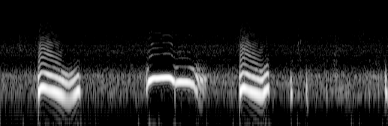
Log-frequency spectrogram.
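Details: Two Eurasian eagle-owls in the Eifel; three loud, rough, harmonic calls about half a second long, each dipping then rising, spread over five seconds, with a few faint clicks after.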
